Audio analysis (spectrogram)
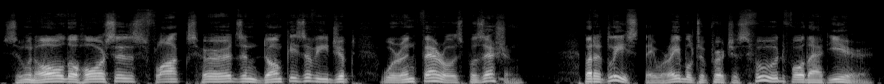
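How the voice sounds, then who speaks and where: A man narrating scripture from a script in a measured, solemn manner. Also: mid-range voice, lively intonation, darkish tone, dry recording, clean studio sound. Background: music.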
